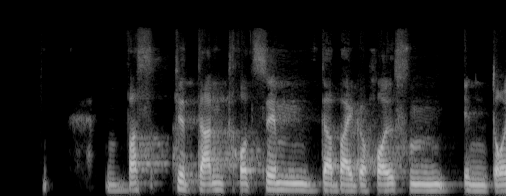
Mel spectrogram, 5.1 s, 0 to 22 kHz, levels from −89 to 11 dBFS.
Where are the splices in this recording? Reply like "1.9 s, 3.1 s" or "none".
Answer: 1.7 s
